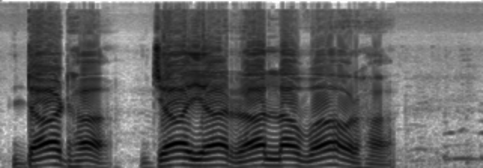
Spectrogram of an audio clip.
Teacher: और सघोष की बात करेंगे तो इन ध्वनियों के उच्चारण में स्वर तंत्रियों में कंपन होता है। प्रत्येक वर्ग के तृतीय, चतुर्थ और पंचम वर्ण जैसे कि ड, ढ, ज, य, र, ल, व और ह एवं सभी स्वर, ये सारे सघोष हैं।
